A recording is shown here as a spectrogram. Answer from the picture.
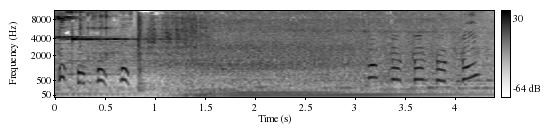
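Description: Cartoon car-engine sound effect: a loud, steady low rumble with a hiss over it for about two seconds. Short, squeaky sing-song vocal blips come just before it and again near the end.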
